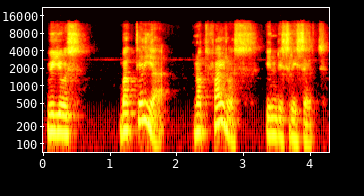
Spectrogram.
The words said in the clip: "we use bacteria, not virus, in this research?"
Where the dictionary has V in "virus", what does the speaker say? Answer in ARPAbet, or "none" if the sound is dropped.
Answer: F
